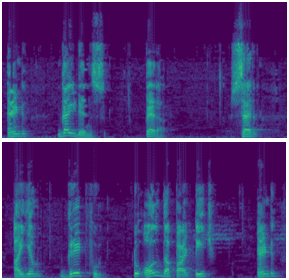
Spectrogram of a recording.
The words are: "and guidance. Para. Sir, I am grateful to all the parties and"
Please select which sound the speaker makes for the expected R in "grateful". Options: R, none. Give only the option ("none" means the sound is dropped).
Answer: R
